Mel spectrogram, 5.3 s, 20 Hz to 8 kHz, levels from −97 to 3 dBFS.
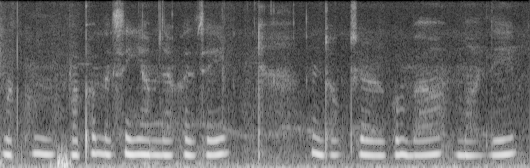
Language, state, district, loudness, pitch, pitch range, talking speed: Manipuri, Manipur, Imphal West, -16 LUFS, 260 Hz, 255-270 Hz, 90 wpm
